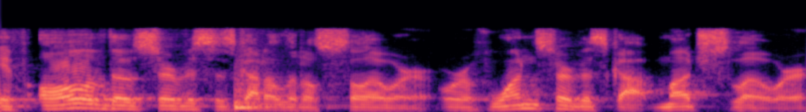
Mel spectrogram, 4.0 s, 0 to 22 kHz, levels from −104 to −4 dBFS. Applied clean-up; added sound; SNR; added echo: none; Snare drum; 7 dB; none.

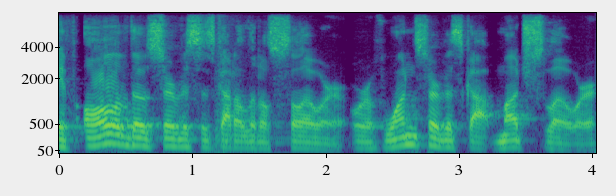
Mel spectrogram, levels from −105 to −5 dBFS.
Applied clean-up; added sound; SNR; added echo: neural separator model SepFormer DNS4.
